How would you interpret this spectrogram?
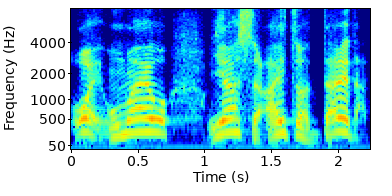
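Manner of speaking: high, loud mock yell at the healed man; panicked shout. Pharisees shouting at the healed man, a high panicked yell. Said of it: "パニックになって叫んだんです".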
